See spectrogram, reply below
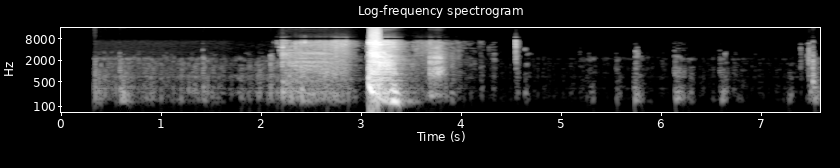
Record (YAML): cough_length: 7.6 s
cough_amplitude: 32768
cough_signal_mean_std_ratio: 0.19
survey_phase: beta (2021-08-13 to 2022-03-07)
age: 65+
gender: Male
wearing_mask: 'No'
symptom_none: true
smoker_status: Never smoked
respiratory_condition_asthma: false
respiratory_condition_other: false
recruitment_source: REACT
submission_delay: 11 days
covid_test_result: Negative
covid_test_method: RT-qPCR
